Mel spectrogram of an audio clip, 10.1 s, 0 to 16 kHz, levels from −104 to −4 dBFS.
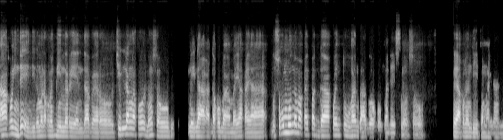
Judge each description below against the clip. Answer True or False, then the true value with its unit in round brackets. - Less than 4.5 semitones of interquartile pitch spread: False (5.1 semitones)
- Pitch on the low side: True (120 Hz)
